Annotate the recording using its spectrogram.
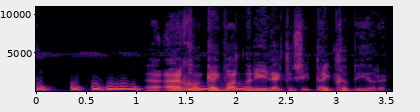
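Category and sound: bird, owl hooting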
